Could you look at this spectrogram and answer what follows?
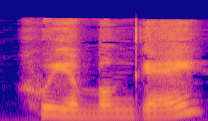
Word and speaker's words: Cuyamungue: Goodman Institute, Cuyamungue, that's pronounced, where workshops are held pretty much through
